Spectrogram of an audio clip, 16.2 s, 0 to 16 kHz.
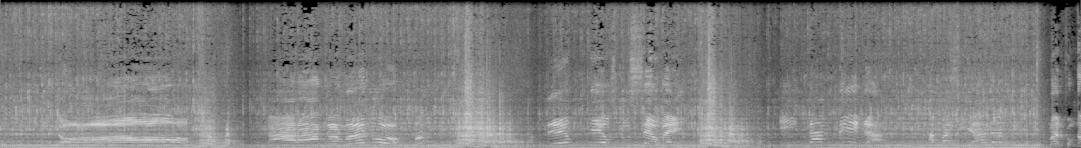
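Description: Yamaha XJ6 600 cc inline-four motorcycle engine running loud through its exhaust with the muffler baffle removed, leaving a bare 3-inch pipe. It idles and is revved up and back down every few seconds.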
